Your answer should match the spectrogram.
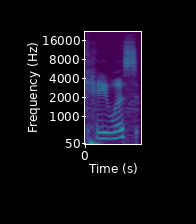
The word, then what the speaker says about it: Caelus: I guess it's pronounced Caelus. I was saying Caelus for like the first year, I think, and then I heard someone say Caelus, and I was like, oh, is that how they say it? Oh. Because I was going based off the Latin pronunciation, because fun fact about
